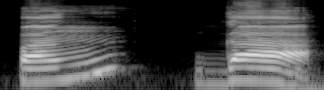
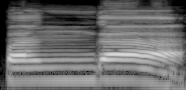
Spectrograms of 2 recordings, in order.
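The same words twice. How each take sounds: First: "पंगा" split slowly, loud, pause before गा; syllable by syllable. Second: "पंगा" loud, blended into one word; syllables joined. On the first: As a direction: sound out "पंगा" as पं, then गा. ("पंगा" को तोड़कर, धीरे-धीरे) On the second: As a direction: say "पंगा" whole, without the pause. ("पंगा" मिलाकर एक शब्द में) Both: Shown as a demonstration. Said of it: "तो मिलके बन जाएगा".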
